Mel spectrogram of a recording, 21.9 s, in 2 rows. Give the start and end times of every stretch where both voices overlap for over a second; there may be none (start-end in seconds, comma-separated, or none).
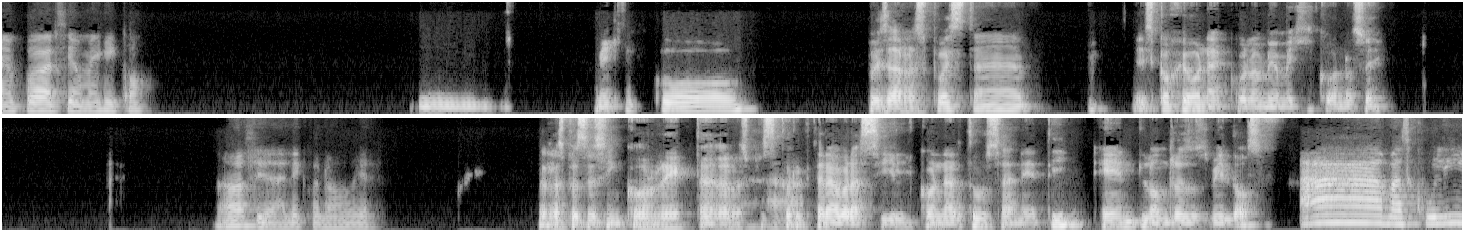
none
